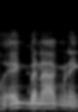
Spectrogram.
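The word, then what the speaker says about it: Igbinoghene: Igbenogany. There you go. Igbenogany.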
